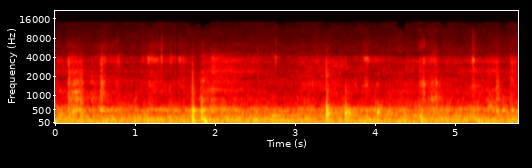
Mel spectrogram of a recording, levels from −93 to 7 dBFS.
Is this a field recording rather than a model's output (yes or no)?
no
